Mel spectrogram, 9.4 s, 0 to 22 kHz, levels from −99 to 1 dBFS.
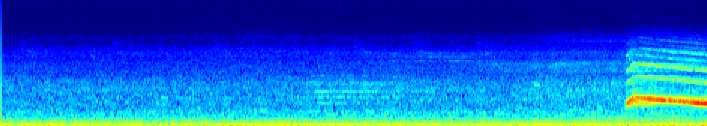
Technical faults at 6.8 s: none

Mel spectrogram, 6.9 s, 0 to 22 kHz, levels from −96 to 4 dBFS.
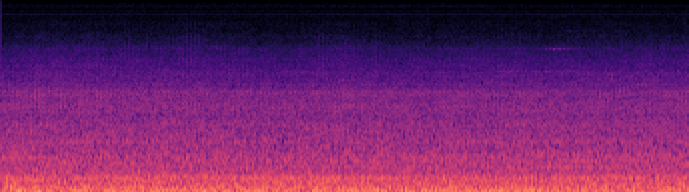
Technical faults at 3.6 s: none

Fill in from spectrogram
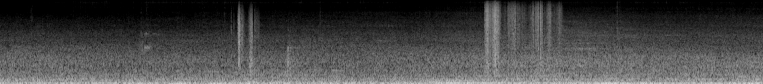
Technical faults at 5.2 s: cable scratch noise

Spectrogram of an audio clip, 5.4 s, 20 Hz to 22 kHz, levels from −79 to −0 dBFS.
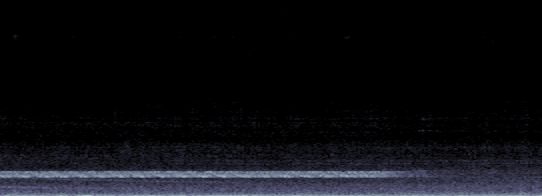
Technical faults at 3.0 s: wrong sample rate

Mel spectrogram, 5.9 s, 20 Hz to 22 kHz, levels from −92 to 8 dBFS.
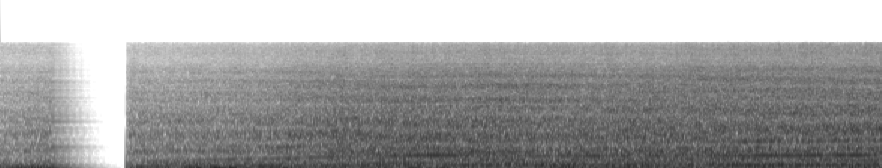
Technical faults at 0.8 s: call audio freeze

